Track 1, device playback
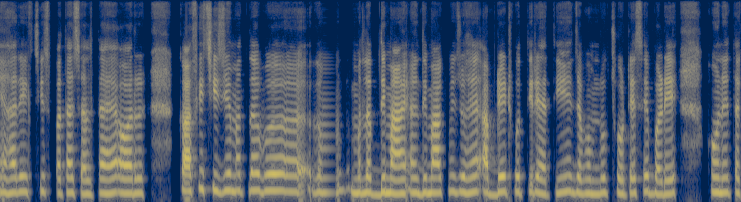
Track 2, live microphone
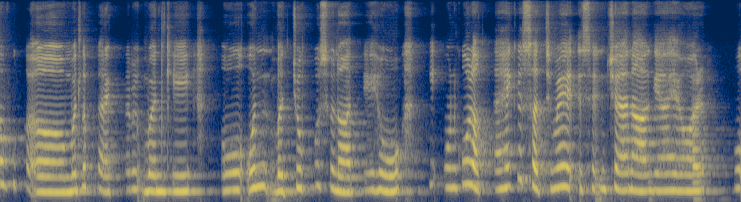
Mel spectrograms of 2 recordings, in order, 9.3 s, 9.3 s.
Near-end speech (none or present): present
